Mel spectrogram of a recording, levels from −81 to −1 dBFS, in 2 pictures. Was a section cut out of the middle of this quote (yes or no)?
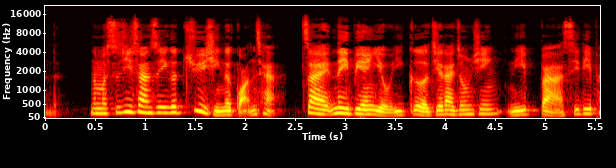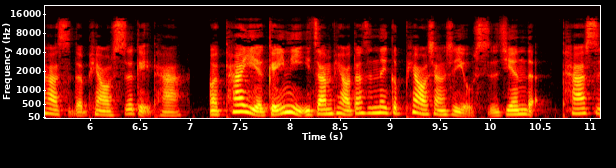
no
